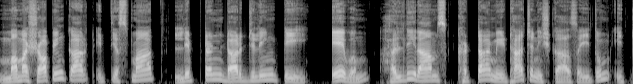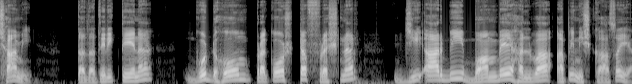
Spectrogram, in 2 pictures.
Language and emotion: Sanskrit, neutral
